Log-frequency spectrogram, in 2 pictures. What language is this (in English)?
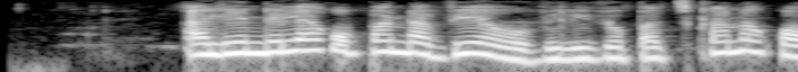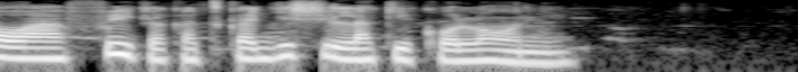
Swahili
